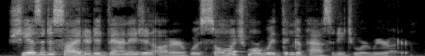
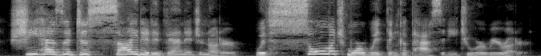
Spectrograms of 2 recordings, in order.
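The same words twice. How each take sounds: First: It is said in a flat pitch. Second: It is said with varied pitch and emphasis.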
